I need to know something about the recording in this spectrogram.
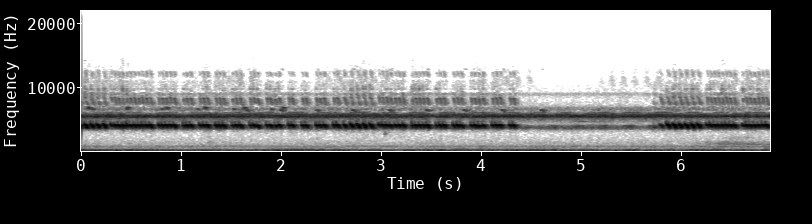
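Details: Autumn insects calling: rapid high-pitched pulses for about four seconds, a quieter stretch of steady ringing, then chirping picks up again; a faint low hum runs throughout.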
